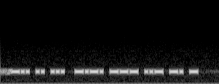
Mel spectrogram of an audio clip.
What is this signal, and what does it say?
Morse code, heard as a keyed tone, about 51 wpm, 600 Hz. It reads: DISCOUNT
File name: archived / CRSnet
